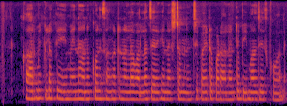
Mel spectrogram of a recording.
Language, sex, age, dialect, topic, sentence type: Telugu, male, 25-30, Telangana, banking, statement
